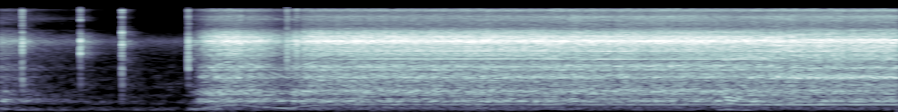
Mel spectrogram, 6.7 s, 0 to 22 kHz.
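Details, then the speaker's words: Switch clicks, then a steady airy fan roar with no rattle from a Tecno Elétrica Fórmula 6000 Turbo hair dryer on the cold setting after an adapted heating element was fitted. It is unclear whether only cold air in that switch position is normal; it runs smoothly. "desse jeito aqui só desse jeito aqui só para frio não sei se é normal ou se alguém já mexeu aqui"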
